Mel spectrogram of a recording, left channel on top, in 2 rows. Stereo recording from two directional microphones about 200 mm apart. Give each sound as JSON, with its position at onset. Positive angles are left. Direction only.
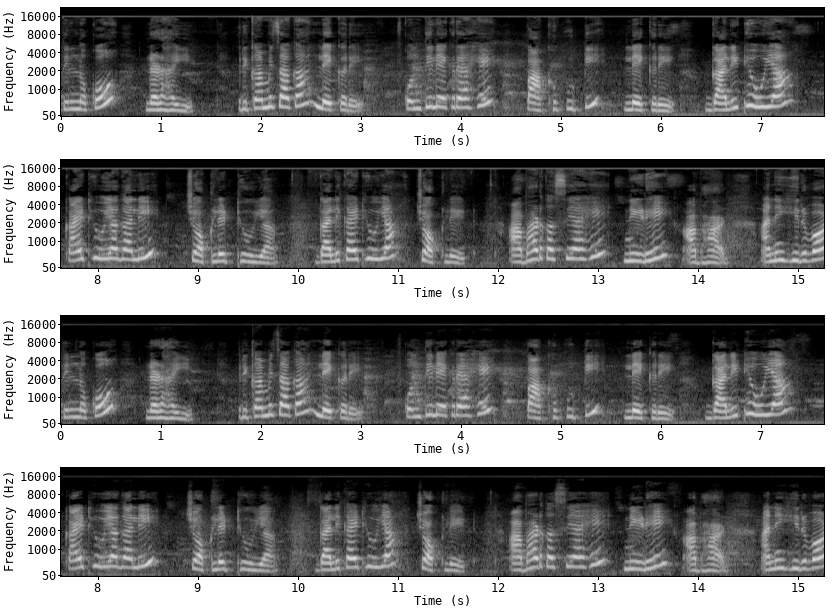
{"t": 0.0, "sound": "a woman's voice", "side_deg": 20}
